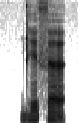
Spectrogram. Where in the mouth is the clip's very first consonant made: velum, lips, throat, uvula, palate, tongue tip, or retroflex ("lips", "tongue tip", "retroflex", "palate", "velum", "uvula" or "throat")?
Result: retroflex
